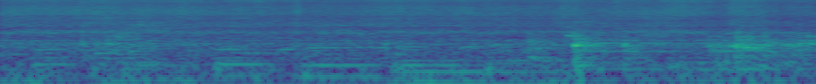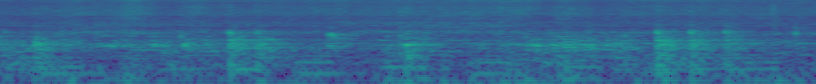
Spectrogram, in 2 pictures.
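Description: Pork browning in a hot pan for a stir fry, with a steady close sizzle and hiss, broken by occasional light stirring clatters.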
